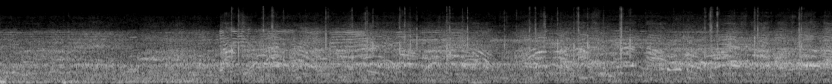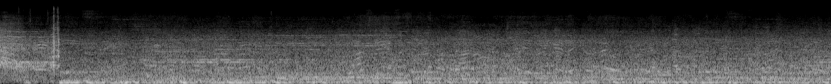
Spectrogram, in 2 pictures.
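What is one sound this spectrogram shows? A large crowd of women chants and shouts outdoors.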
